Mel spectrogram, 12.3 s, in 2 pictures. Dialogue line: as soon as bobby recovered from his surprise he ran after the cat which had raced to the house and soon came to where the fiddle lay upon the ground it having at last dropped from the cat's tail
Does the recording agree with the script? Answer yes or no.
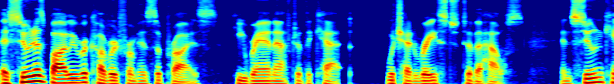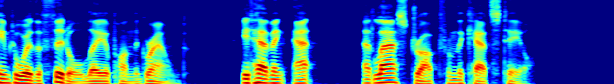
no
